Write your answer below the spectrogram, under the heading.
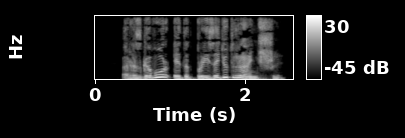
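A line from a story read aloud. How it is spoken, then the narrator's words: Hissed after someone. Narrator (Russian): прошипел вслед белобрысый начальник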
